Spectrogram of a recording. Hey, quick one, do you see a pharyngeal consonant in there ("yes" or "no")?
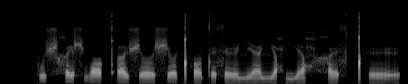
yes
